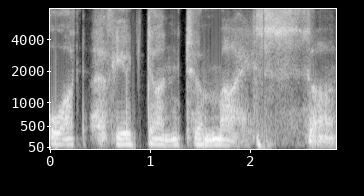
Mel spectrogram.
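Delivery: low whisper, very close to the ear. Narrating a scene where a voice from a cloud speaks to Simon, whispering. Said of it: "this voice whispers into Simon's ear".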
